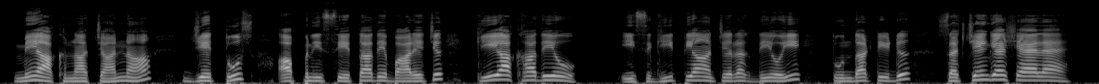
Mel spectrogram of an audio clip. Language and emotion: Dogri, surprised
